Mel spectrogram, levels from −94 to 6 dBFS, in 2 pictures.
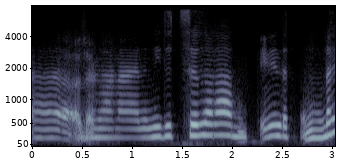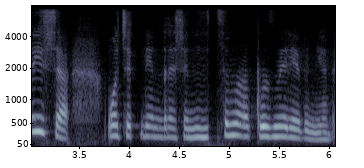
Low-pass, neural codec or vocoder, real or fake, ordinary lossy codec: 7.2 kHz; codec, 16 kHz, 0.5 kbps, X-Codec, HuBERT features, trained on balanced general audio; fake; AAC, 48 kbps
